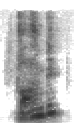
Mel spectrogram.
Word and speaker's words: Baundy: B-A-U-N-D-Y. – Vondi? – Yeah, Bon.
